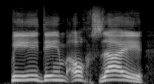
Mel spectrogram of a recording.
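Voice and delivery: high, leisurely contentment; satisfied. A narrator's reading. Driver dismisses the whole affair, satisfied. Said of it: "sagte Angelo zufrieden".

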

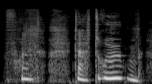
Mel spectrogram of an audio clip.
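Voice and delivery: trembling. A narrator's reading. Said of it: "sagte Hermine zitternd".

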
